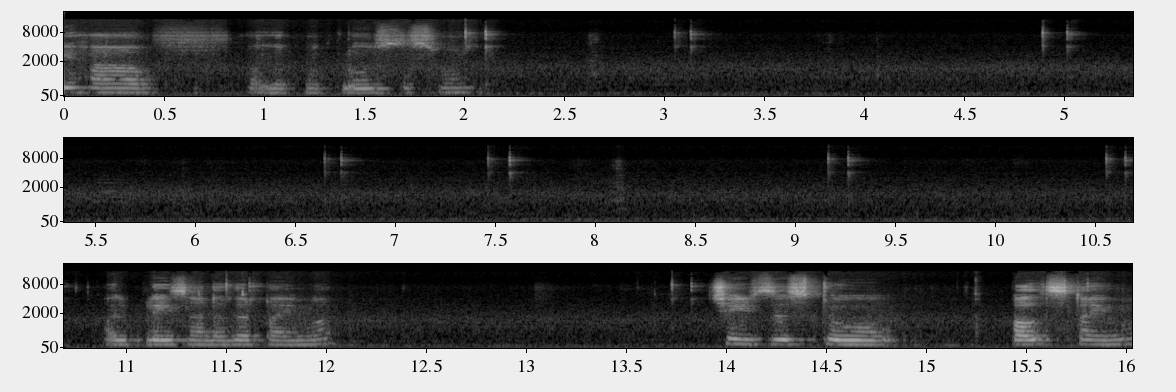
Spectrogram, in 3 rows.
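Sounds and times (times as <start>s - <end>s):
computer mouse clicks: 2.0s - 4.0s, 4.8s - 5.2s, 6.6s - 8.2s, 9.1s - 9.4s, 10.5s - 11.8s, 13.6s - 14.0s.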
